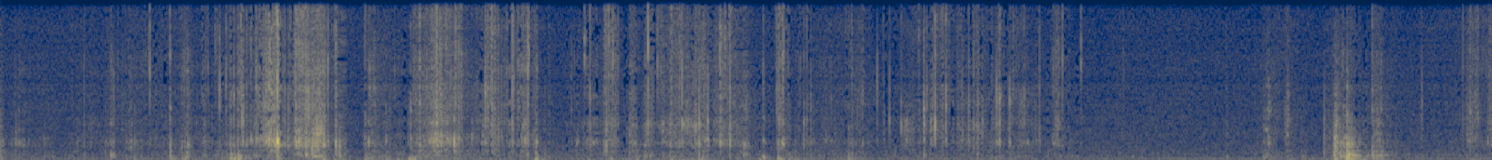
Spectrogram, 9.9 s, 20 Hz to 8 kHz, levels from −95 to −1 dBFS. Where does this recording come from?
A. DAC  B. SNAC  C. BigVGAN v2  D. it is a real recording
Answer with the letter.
A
